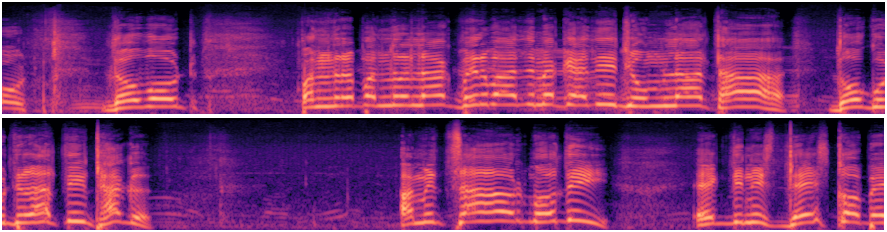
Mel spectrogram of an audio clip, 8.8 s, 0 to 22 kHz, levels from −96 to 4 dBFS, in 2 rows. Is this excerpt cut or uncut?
cut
